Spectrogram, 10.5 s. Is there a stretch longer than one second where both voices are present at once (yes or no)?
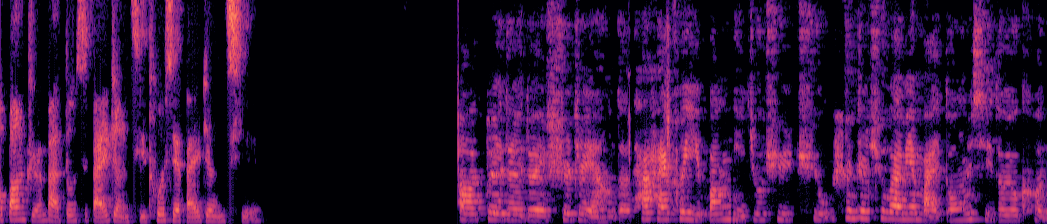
no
